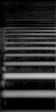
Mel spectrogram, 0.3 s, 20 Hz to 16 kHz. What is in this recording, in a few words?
Oboe, Orchestral Winds; Roland LCDP04 Orchestral Winds; Oboe 4-8; Oboe f 5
